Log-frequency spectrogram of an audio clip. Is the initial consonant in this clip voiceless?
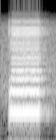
no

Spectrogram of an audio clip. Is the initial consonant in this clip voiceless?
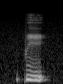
yes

